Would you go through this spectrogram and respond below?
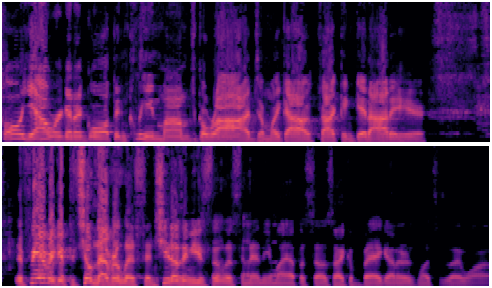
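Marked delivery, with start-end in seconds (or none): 0.0-2.6 put-on terrible Michigan accent. Joking on their show about the wife they left behind; mimicking wife's Michigan accent. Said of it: "My wife's got that terrible Michigan accent".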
